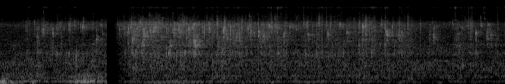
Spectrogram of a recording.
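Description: Battered ripe plantain pieces deep-frying in hot coconut oil, a steady crackling sizzle. The sound drops out briefly about a second in and comes back louder.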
